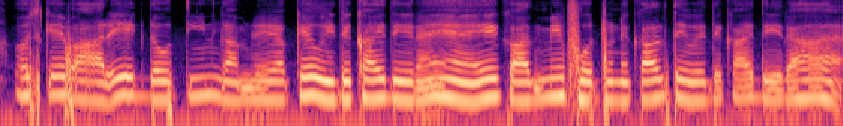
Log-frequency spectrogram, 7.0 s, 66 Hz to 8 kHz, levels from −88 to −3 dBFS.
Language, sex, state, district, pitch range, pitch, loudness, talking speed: Hindi, female, Chhattisgarh, Bastar, 170-200 Hz, 180 Hz, -16 LUFS, 180 wpm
